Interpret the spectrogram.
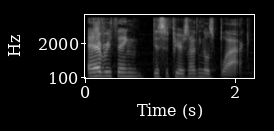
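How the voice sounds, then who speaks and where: Young guy gm, bright sharp voice, lots of ums and restarts, kinda muffled audio. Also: a little high, fast talker. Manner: hesitant, lots of fillers and restarts. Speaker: game master. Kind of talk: narrating a tabletop game. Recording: slightly muffled, with faint music.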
